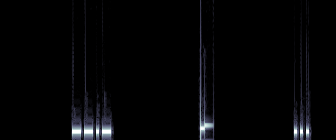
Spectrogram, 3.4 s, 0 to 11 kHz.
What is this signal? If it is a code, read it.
Morse code, heard as a keyed tone, about 39 wpm, 700 Hz. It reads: Q S
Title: Single Letter-Number 40wpm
